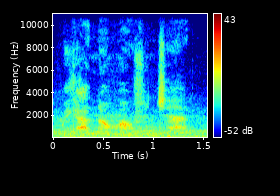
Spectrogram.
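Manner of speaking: whispered speech. Remarking to chat that the group got no motion: whispering. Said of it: "'cause he whispered it".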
